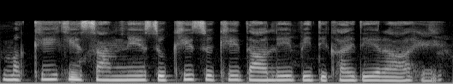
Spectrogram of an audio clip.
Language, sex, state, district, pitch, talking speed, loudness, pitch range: Hindi, female, Arunachal Pradesh, Papum Pare, 200 Hz, 145 wpm, -17 LUFS, 190-210 Hz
